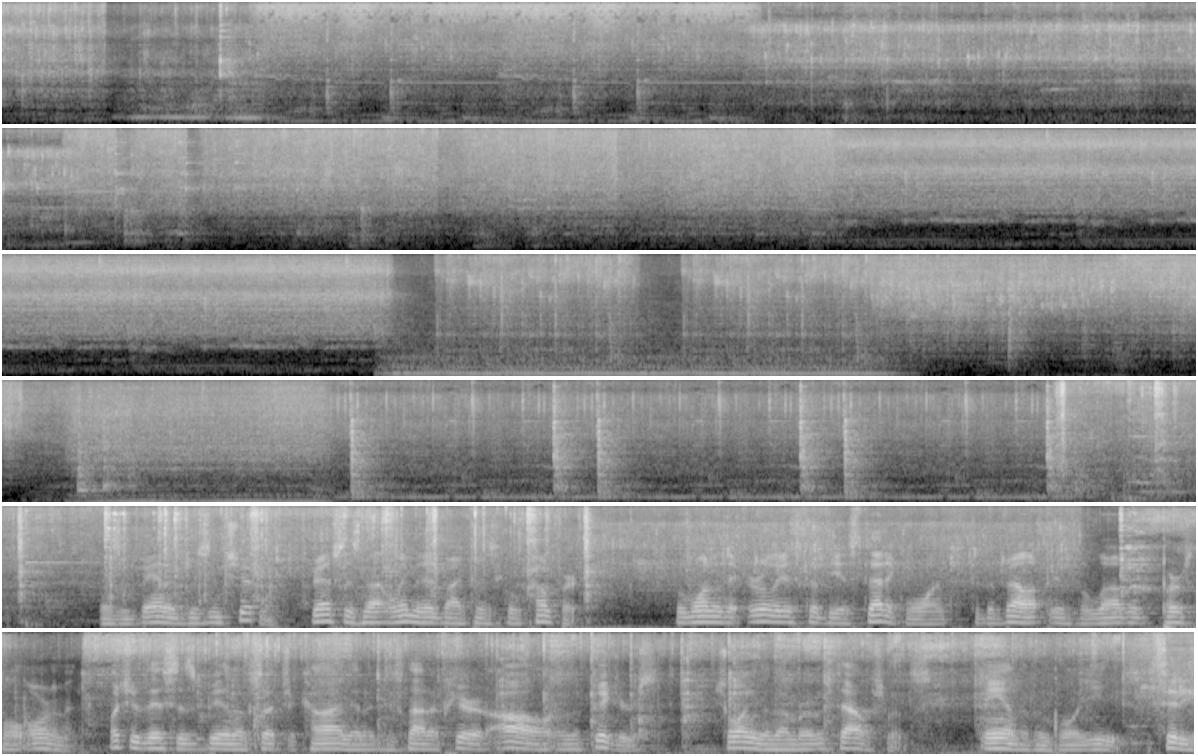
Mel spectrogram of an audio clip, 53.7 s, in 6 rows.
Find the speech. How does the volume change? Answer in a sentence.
The volume of the talking stays about the same.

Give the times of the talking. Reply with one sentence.
The talking can be heard from 36.5 to 53.6 s.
